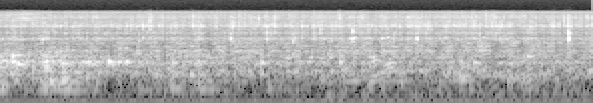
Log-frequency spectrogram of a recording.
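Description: Steady underwater hiss with scattered faint clicks and crackles, picked up by a camera in an underwater housing during a scuba dive.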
